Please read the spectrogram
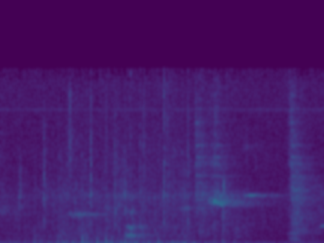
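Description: Hoofbeats of a horse galloping on soft dirt arena footing, a rapid run of dull thuds.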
